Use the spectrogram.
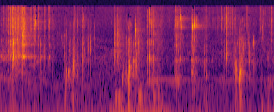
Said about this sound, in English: It's like a concentrate. So I just put that and then a little bit of oat milk, and it's delicious. I'm just gonna take a sip.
